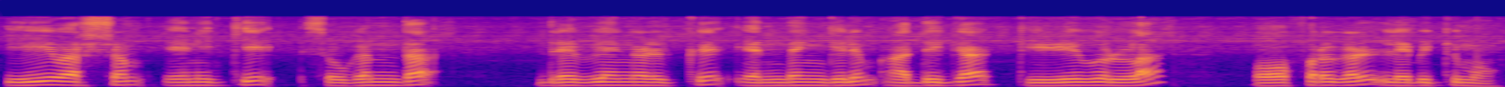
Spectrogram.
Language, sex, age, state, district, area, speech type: Malayalam, male, 45-60, Kerala, Wayanad, rural, read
